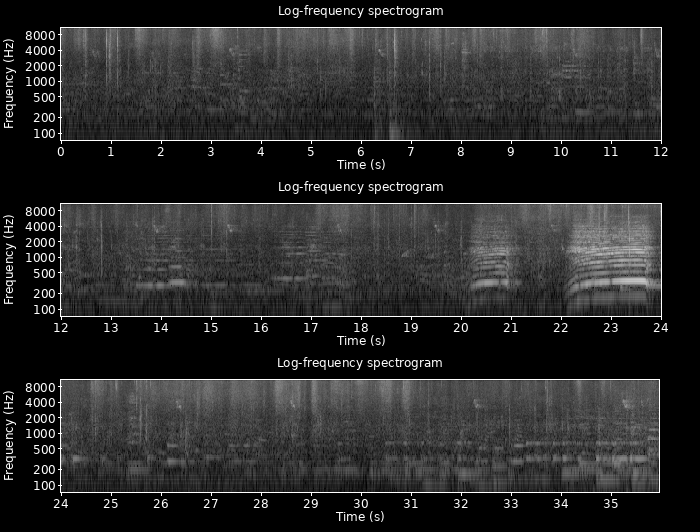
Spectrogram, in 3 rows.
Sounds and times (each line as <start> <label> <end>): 0.0 visitors passing by talking 35.9
0.0 moving on hay 35.9
24.2 Music by a mobile 35.9
24.3 acoustic music duo 35.9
